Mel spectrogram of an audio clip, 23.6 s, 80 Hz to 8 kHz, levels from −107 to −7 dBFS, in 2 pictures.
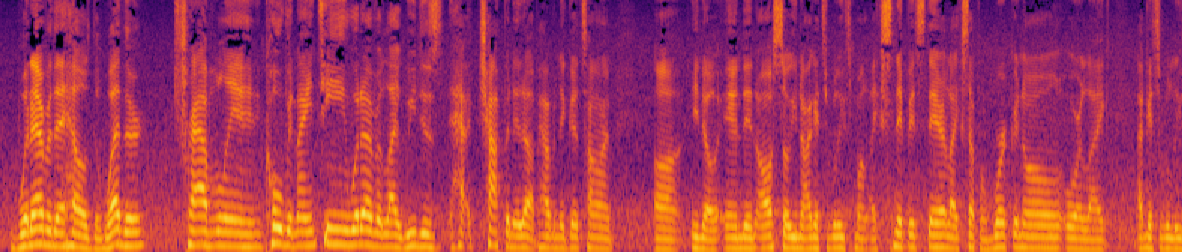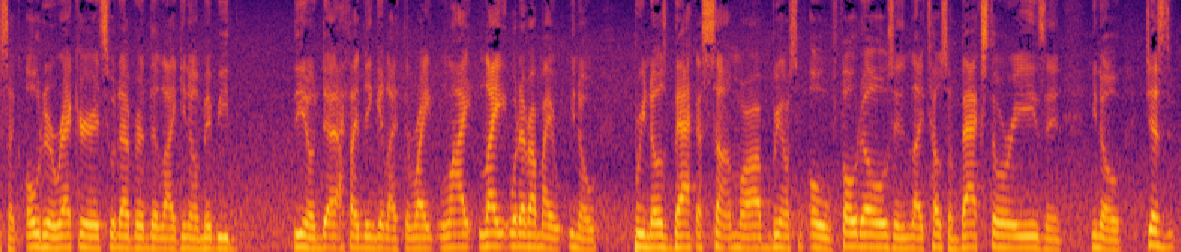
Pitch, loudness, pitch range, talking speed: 135 Hz, -24 LUFS, 130-145 Hz, 240 wpm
